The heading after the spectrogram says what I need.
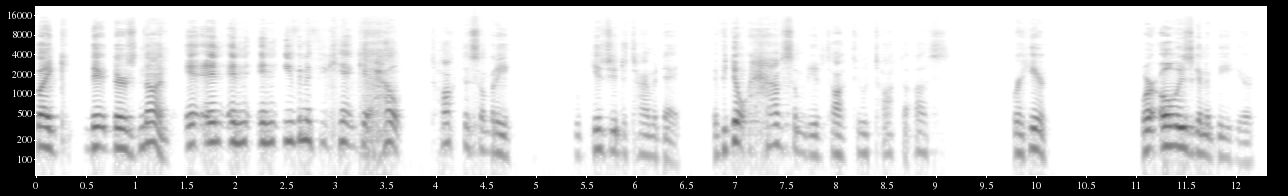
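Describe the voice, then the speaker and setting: A man's voice: on the high side, normal speed. Earnest man in his thirties. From New England. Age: 30s. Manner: earnest, repetitive, stumbling restarts. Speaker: podcast co-host. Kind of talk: candid personal testimony.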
